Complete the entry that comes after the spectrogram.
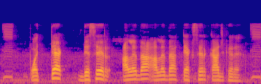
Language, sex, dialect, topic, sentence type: Bengali, male, Jharkhandi, banking, statement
